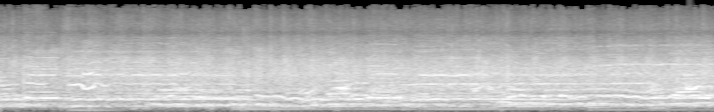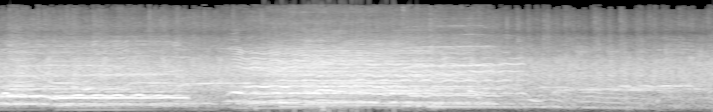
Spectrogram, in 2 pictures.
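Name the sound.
audience applause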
